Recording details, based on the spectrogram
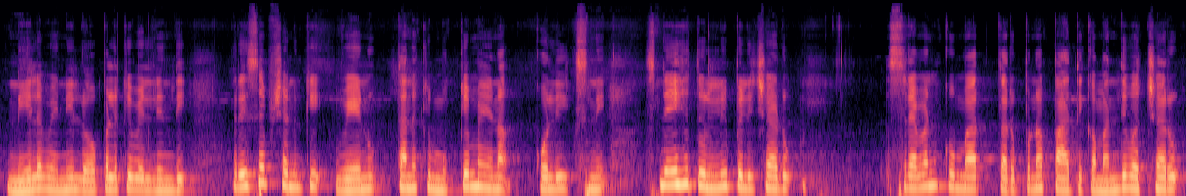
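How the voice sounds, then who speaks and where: Mellow woman narrating a story. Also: mid-range voice. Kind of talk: scripted narration.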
